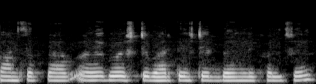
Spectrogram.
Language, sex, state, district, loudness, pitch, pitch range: Hindi, female, Bihar, Araria, -14 LUFS, 185 Hz, 180-190 Hz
